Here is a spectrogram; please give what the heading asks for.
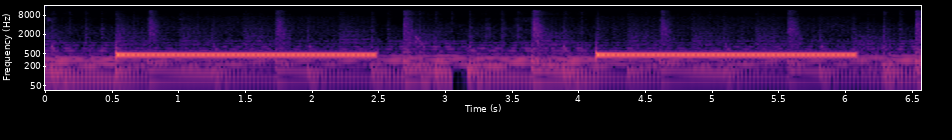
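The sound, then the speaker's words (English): Telephone ringback tone on an outgoing call to Puerto Rico: two steady, level tones of about two seconds each, separated by a pause of roughly one and a half seconds, over a faint murmur of background noise. “Why am I letting the phone ring that many times?”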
